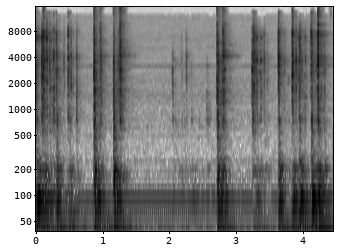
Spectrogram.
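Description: Computer keyboard keystrokes clicking in short runs as a word is typed, with a pause of about a second in the middle.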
